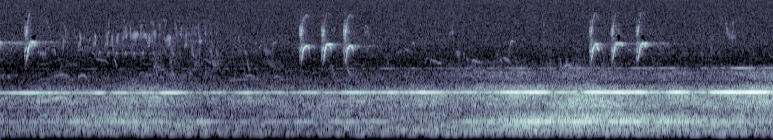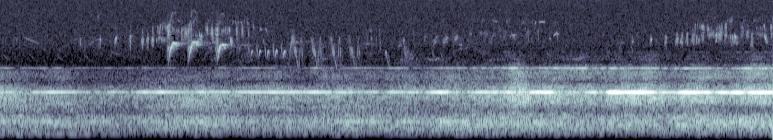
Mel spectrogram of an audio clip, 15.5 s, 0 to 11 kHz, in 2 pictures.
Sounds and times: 0.0s distant traffic 12.4s
0.0s planes 15.4s

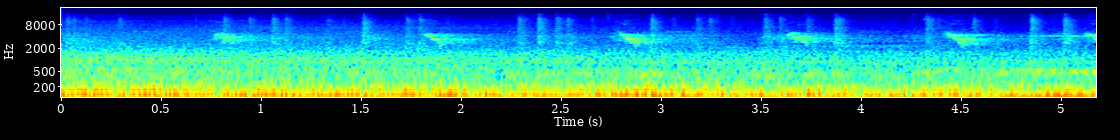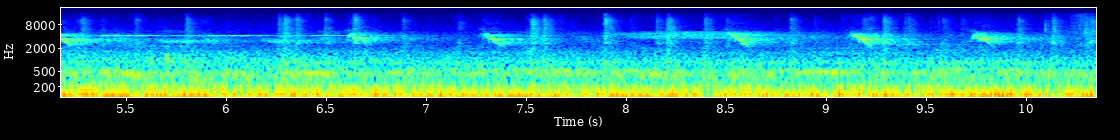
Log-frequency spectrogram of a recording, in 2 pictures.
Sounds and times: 0.0s traffic 10.3s
0.0s walk between trees and around church 10.3s
0.7s birds 10.3s

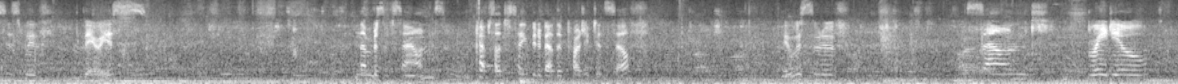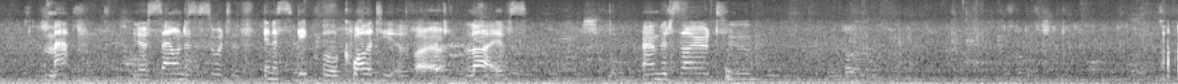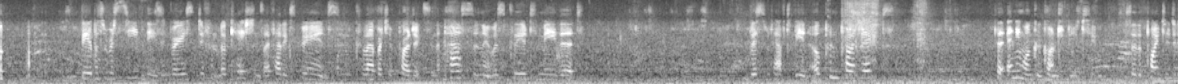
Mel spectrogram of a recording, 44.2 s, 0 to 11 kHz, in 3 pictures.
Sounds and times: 2.6s talks 24.3s
25.1s talks 40.7s

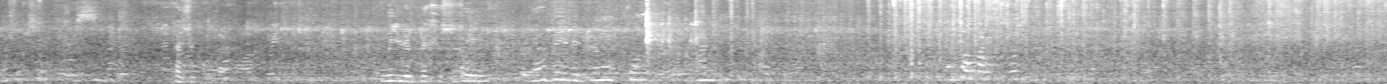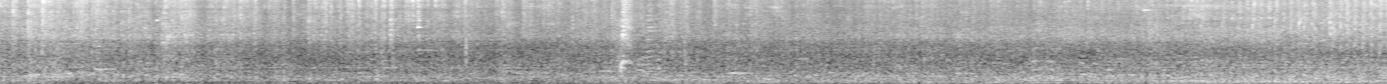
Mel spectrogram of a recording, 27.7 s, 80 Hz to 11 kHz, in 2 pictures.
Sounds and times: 0.0s People walking on the street 27.7s

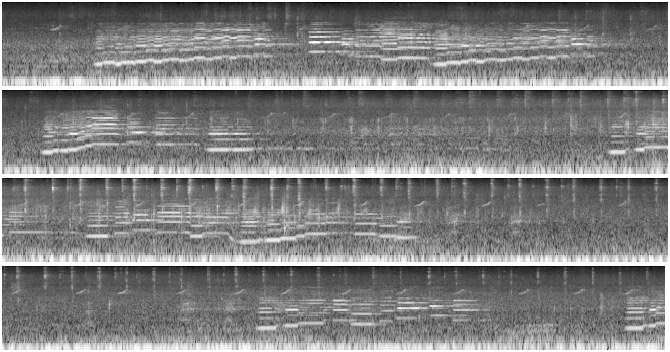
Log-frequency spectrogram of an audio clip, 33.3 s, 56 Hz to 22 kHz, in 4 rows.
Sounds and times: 0.6s musician practising on a saxophone 23.1s
8.6s joggers 31.3s
27.9s musician practising on a saxophone 33.2s

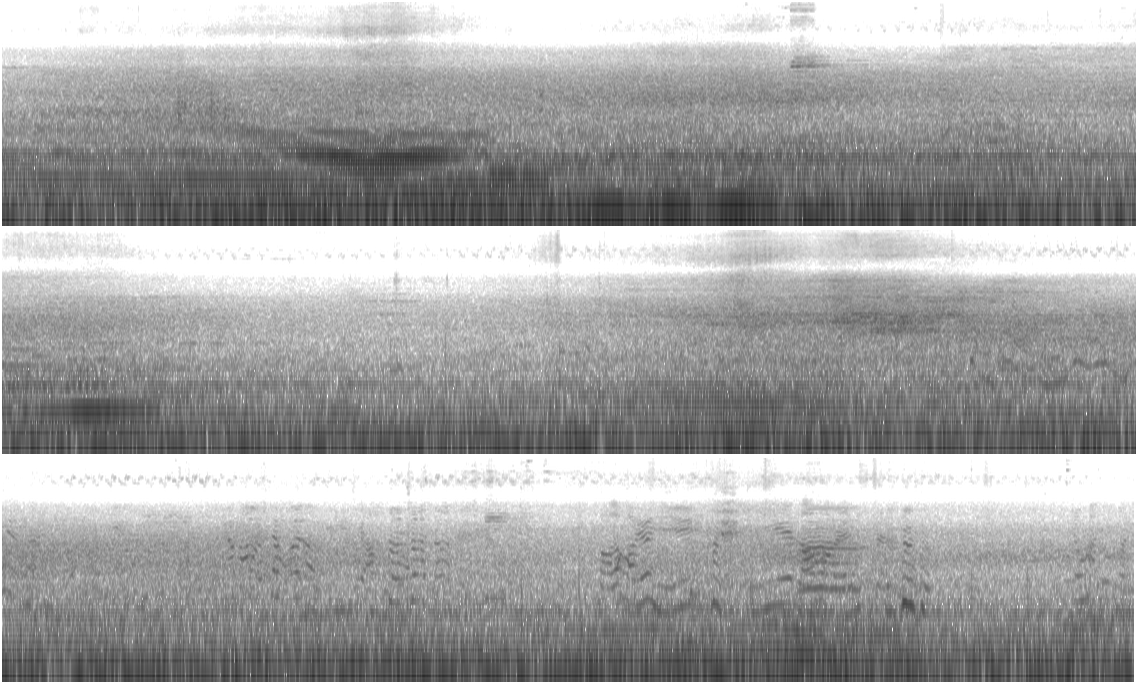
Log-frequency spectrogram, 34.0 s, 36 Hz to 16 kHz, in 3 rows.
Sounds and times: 0.0s Pedestrians 34.0s
0.0s Traffic Sound 34.0s
9.3s Walking on the road 34.0s

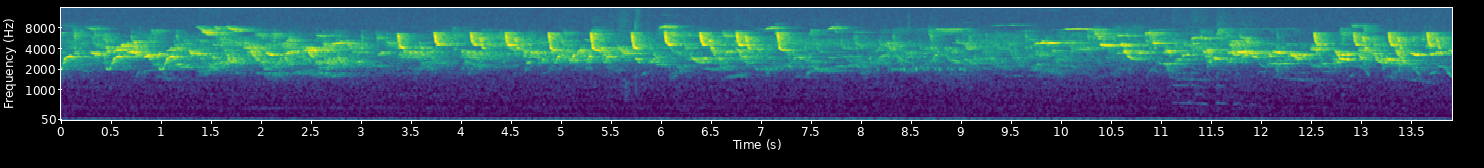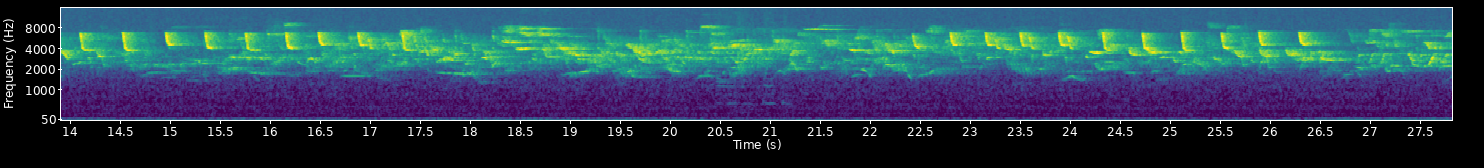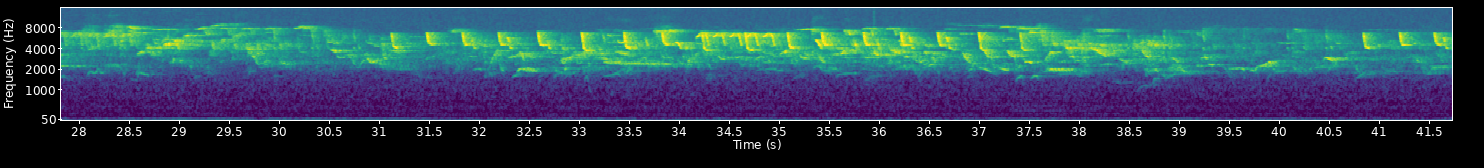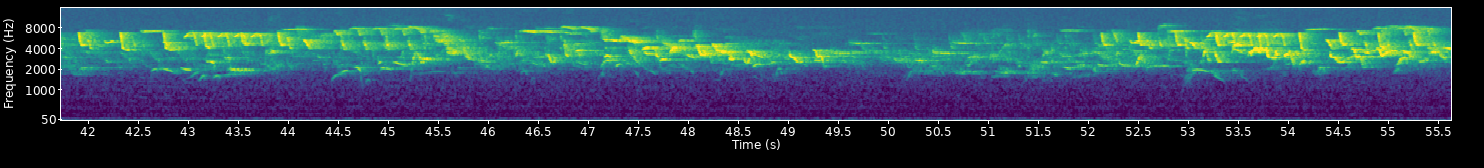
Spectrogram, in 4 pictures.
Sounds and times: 0.0s Birds in forest 55.6s

